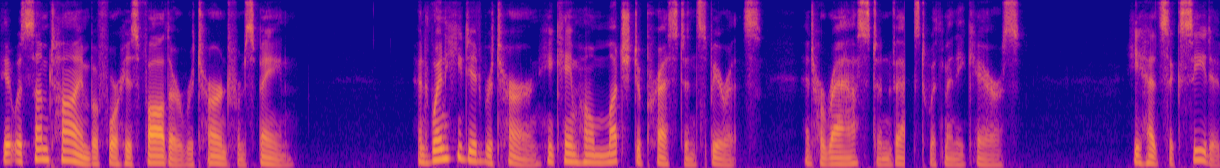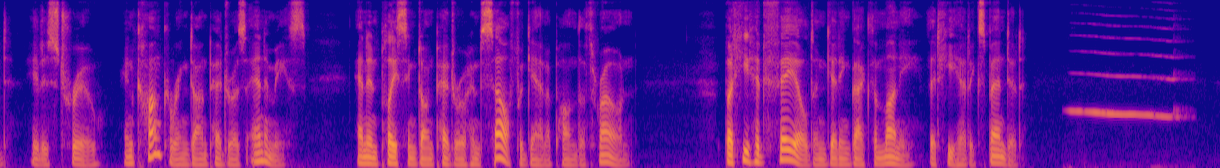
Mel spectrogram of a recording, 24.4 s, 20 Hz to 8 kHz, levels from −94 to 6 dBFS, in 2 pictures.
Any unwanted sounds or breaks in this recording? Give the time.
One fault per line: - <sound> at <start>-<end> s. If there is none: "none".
- dropout at 9.0-9.1 s
- squeak at 22.8-24.2 s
